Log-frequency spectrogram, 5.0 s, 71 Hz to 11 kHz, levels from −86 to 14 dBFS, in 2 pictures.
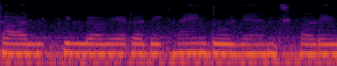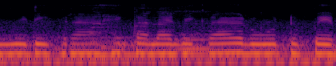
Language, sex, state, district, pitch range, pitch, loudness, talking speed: Hindi, female, Uttar Pradesh, Deoria, 190-195 Hz, 190 Hz, -31 LUFS, 165 wpm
